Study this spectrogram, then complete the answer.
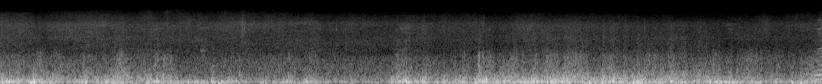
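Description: Strong wind gusting on the coast at high tide, buffeting the microphone in a loud, rumbling roar with surges and brief lulls, and surf washing in underneath throughout.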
